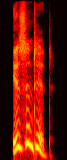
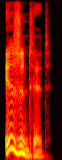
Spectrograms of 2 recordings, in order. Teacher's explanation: When the voice goes up on the tag question, "Isn't it?" with a rising tone, the speaker is genuinely asking.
